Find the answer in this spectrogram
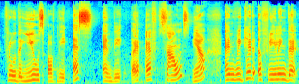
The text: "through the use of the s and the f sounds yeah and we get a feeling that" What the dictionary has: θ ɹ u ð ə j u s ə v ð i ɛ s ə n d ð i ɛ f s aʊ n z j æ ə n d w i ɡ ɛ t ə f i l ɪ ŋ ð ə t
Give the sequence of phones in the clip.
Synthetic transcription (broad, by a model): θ ɹ u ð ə j u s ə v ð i ɛ s ə n d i ɛ f s aʊ n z j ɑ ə n w i ɡ ɛ t ə f i l ɪ ŋ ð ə t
